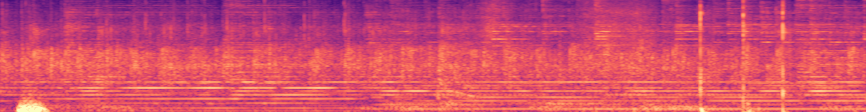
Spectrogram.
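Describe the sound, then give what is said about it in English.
An audience claps their hands in a steady, dense wash of applause over sustained keyboard chords, opening with a low thump and ending with a few sharper claps standing out. “Clap your hands.”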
